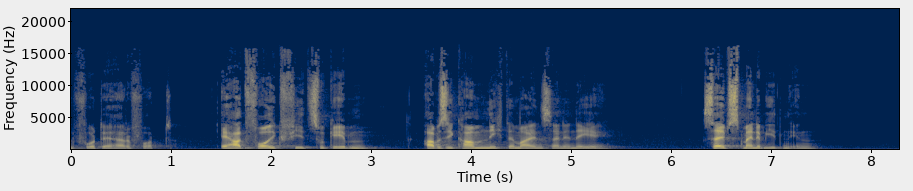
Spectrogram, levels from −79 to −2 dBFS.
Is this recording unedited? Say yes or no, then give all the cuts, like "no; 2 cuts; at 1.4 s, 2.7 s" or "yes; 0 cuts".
no; 2 cuts; at 1.7 s, 6.9 s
